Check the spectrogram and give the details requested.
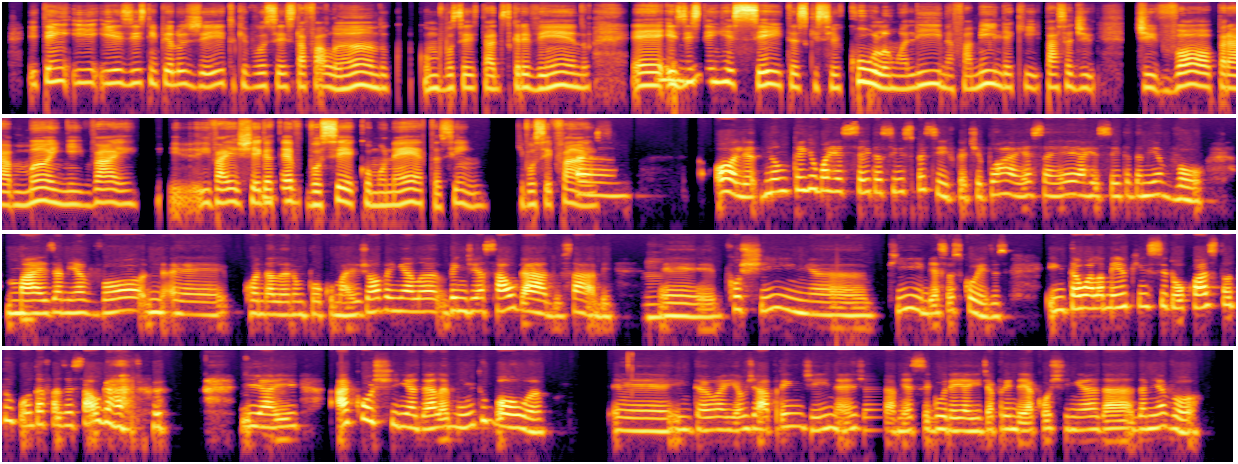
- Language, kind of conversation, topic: Portuguese, podcast, Qual é o papel da comida nas lembranças e nos encontros familiares?
- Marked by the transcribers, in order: tapping; laughing while speaking: "salgado"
